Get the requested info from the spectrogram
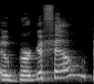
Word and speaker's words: Obergefell: And I'll tell you as an aside, I don't know if, is it Obergefell or Obergefell? I've heard it several different ways. And at some point I'm just going to say Bob, because I have no idea how to pronounce it. – Yeah. So I think that's a valid question. I pronounce it Obergefell, but I've also heard it said many different ways. So I'm just going to continue to say Obergefell.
